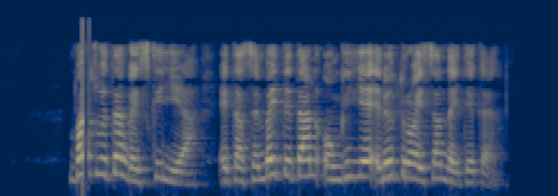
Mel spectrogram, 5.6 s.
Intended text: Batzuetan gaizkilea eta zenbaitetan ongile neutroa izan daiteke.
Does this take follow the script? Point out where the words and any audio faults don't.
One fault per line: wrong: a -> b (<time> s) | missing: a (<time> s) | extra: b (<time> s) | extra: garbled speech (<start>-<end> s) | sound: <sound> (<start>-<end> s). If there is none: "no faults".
sound: dropout (0.8-0.9 s)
